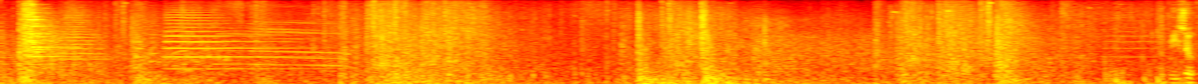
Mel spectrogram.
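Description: Cavalry carbine volley fire in the video game Imperial Splendour, Russian campaign: crackling shots in rapid bursts, a heavier booming volley midway, layered battle noise and brief tonal cues, with a voice speaking at points.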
